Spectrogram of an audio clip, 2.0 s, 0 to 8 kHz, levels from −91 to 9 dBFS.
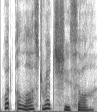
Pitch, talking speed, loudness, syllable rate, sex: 225 Hz, 185 wpm, -16 LUFS, 3.6 syllables/s, female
